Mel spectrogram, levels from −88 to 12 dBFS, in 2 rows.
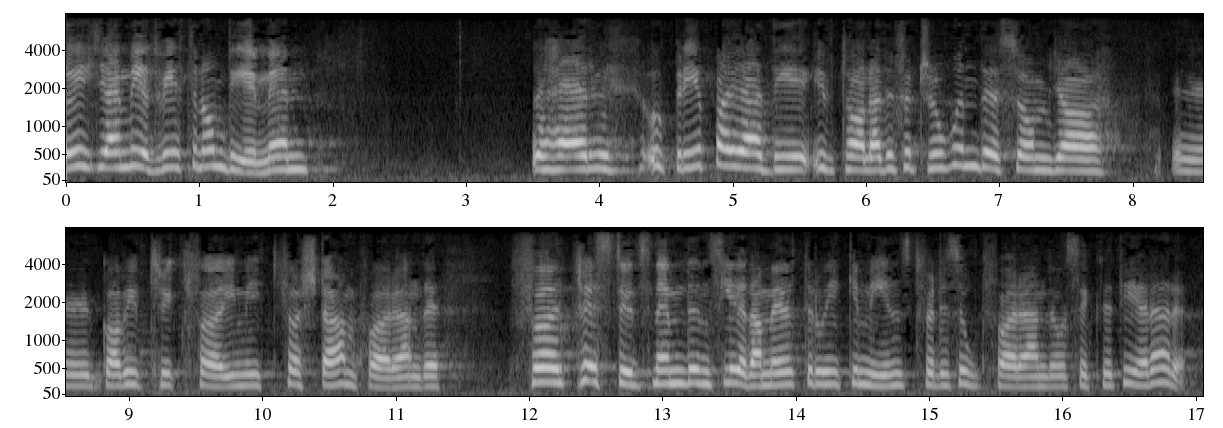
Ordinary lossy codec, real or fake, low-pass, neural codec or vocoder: MP3, 32 kbps; fake; 7.2 kHz; codec, 16 kHz, 2 kbps, FunCodec, trained on Chinese and English, 25 frames a second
